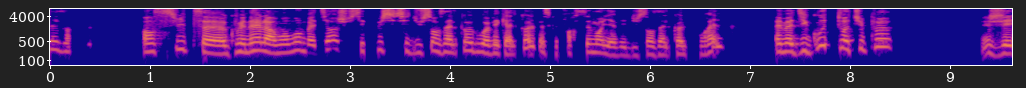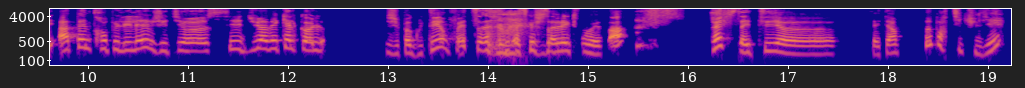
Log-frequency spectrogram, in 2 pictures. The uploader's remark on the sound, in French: Cet épisode a été enregistré en distanciel.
